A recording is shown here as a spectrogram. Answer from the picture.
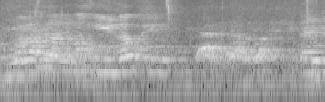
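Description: People chatting among themselves, with a short sharp cry about one and a half seconds in.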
